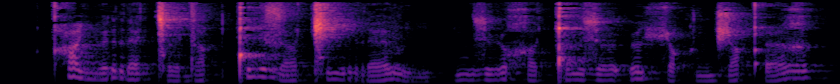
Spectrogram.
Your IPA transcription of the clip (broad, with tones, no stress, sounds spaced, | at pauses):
qʰ ə˥˩ ʎ ʏ˩˥ r ɛ˩˥ ǀ ʏ˩ d ɛ˩˥ q ǃ i˥ z ɐ˩˥ ǁ i˧ r ɛ˩˥ v i˩ | n z y˩˥ χ ə˩ ǃ y˧ z ø˧ ʔ ʏ˥ ç ʊ˩ q n d͡ʒ ə˩˥ qʼ i˩˥ ʁ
